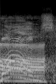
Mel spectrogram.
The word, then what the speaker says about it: BXMBZ: Yeah, he goes, it's Bombs. I was like, bro, it's Bombs. Yeah. Oh, okay. So tell me about your name. So basically, it was Bombs first, BOMBZ.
